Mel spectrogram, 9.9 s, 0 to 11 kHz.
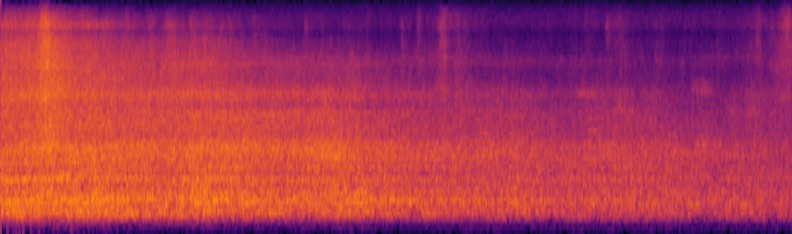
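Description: Running noise of a Tokyu 3020 series electric train heard from inside the car, fading steadily as the train slows to a stop at a station.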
